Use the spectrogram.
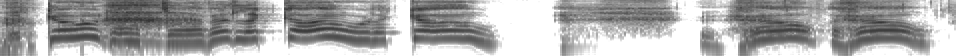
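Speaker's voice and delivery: very high squeaky mock cries; broken adolescent voice. Host imitates young John struggling with Terminator, broken squeal. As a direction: yelp loudly like a panicking squeaky boy. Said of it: "he discovers that the Terminator".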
